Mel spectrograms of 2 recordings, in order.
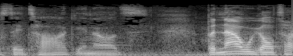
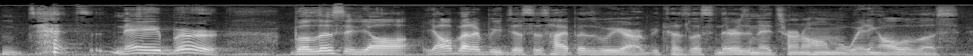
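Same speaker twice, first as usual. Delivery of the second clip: preacher climax; 4 semitones higher, 5 dB louder than usual. Acted. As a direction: lean into the church call-and-response. Preaching to viewers.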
